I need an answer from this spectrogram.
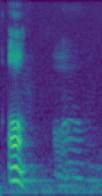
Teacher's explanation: With the nasal hook, say it through your nose.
